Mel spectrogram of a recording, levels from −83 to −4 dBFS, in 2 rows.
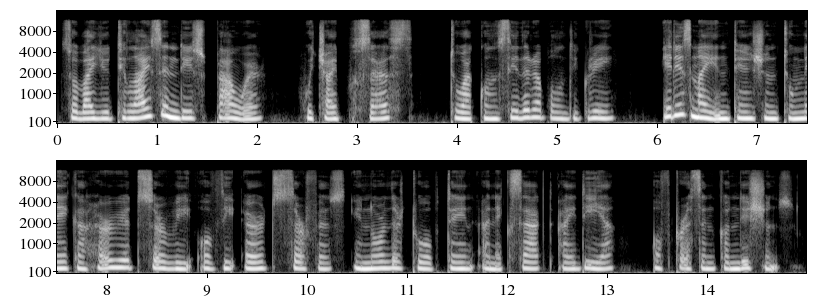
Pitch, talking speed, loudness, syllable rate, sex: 215 Hz, 140 wpm, -16 LUFS, 4.5 syllables/s, female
